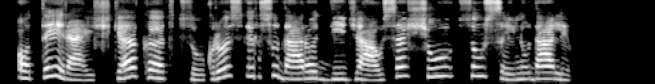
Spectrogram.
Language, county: Lithuanian, Vilnius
